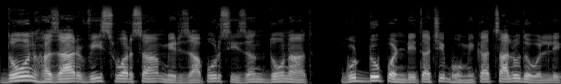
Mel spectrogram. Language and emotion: Goan Konkani, neutral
